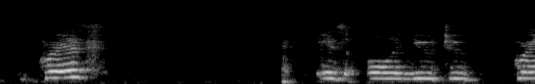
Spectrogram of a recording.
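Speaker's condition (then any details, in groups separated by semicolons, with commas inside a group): Multiple sclerosis; secondary progressive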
